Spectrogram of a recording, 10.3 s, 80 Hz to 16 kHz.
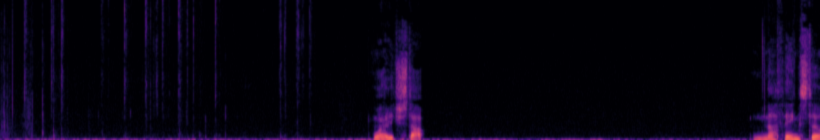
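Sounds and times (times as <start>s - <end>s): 
rapid keyboard typing: 0.0s - 2.9s, 3.5s - 4.0s
speech: 4.7s - 5.4s, 9.4s - 10.2s.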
